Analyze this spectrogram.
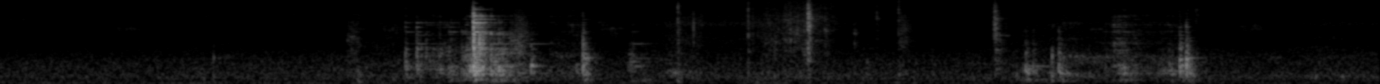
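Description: Wooden decking boards being handled and lined up on a mitre saw's bed: a series of knocks, clatters and scrapes, the loudest about two seconds in, with more around four and six seconds. The saw is not running.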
